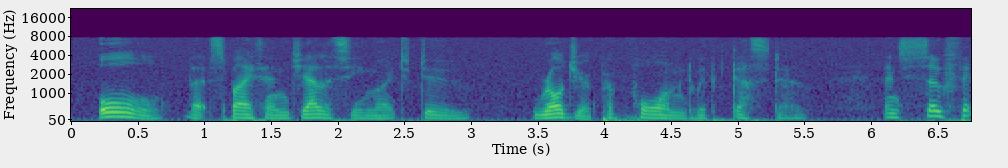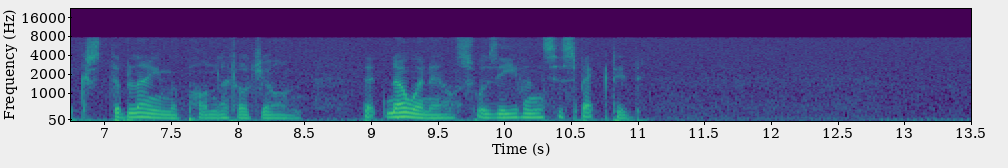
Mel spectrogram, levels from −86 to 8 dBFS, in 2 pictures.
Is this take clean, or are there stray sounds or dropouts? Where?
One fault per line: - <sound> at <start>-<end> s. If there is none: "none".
none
